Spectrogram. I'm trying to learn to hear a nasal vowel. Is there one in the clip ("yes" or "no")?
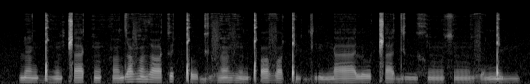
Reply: yes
